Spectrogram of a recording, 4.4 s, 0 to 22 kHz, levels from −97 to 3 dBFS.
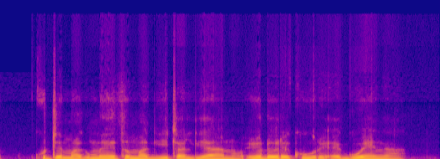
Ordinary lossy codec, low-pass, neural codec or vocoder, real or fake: Opus, 24 kbps; 19.8 kHz; autoencoder, 48 kHz, 128 numbers a frame, DAC-VAE, trained on Japanese speech; fake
